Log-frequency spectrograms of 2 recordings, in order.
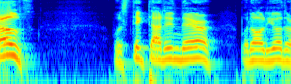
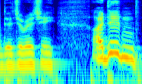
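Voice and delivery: usual speaking voice

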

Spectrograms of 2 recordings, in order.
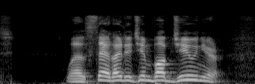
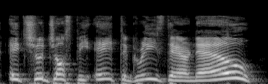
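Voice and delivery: mock alarm; 5 semitones higher, 6 dB louder than usual. Mock-dramatic reading of newspaper story.

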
